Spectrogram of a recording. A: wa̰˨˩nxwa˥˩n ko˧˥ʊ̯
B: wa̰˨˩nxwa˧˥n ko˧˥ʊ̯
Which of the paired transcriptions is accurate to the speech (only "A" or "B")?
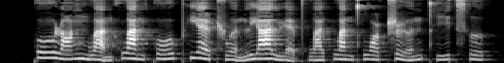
A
